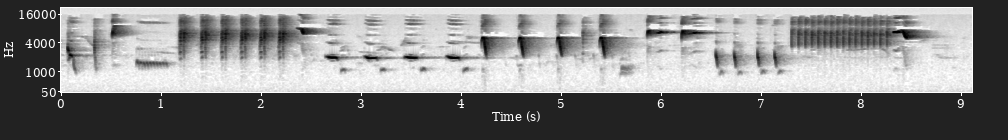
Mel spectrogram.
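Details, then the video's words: Evening song of a nightingale, rich and varied: rapid repeated notes, a few low mellow whistles, a row of clear pure whistles, sharp upslurs, then a harsh buzzing trill to finish. "Evening nightingale, nightingale song, nightingale"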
